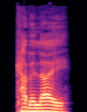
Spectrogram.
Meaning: tiff, quarrel, squabble
- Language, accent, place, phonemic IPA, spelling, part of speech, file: German, Germany, Berlin, /kabəˈlaɪ̯/, Kabbelei, noun, De-Kabbelei.ogg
